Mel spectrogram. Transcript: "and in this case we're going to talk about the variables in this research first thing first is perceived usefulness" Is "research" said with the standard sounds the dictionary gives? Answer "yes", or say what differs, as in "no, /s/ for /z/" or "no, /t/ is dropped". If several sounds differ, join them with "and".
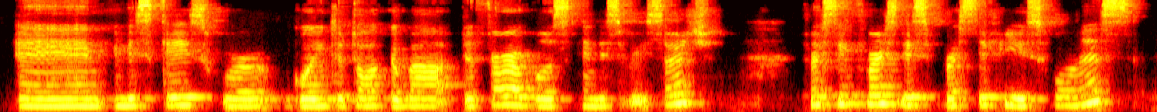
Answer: yes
